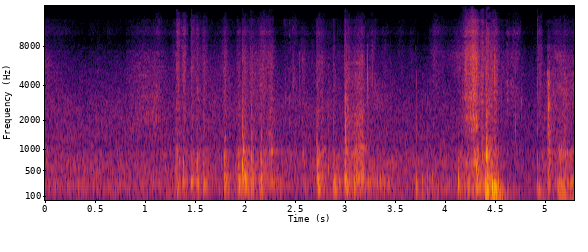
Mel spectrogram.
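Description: Cardboard boxes knocking and rustling in an uneven string of bumps as cats climb about in them, with one louder thump about four seconds in.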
